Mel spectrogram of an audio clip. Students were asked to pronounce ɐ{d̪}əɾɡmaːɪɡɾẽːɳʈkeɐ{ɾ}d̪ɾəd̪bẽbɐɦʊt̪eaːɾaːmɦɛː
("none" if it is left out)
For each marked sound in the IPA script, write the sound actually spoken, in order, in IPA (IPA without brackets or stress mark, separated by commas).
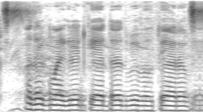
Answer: d̪, none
